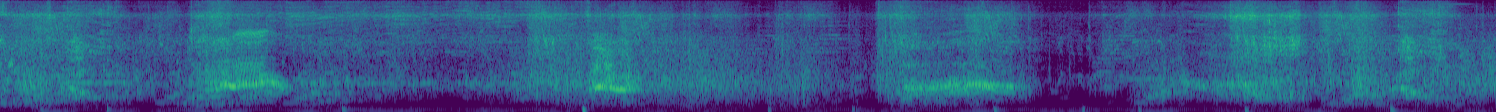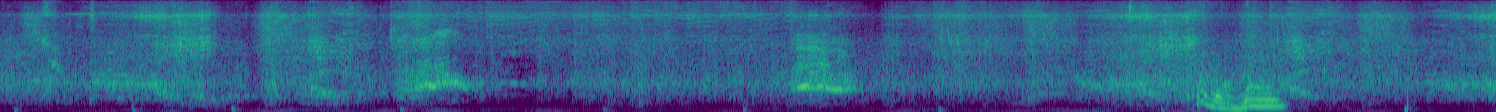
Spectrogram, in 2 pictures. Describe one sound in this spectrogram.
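Game sound effects pop, zap and burst as plants fire at zombies.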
